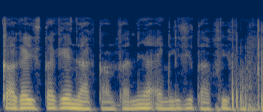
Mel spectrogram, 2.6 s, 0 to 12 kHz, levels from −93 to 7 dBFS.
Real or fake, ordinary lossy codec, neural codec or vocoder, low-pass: real; none; none; 7.2 kHz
